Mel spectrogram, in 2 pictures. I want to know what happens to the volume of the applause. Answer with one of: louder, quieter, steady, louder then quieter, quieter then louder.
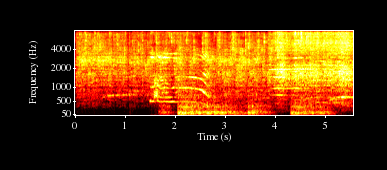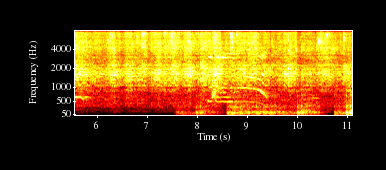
louder.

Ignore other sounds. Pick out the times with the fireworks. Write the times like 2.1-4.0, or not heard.
1.6-5.1, 7.5-11.0.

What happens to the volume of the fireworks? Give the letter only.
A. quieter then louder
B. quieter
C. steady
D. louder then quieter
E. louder
A.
